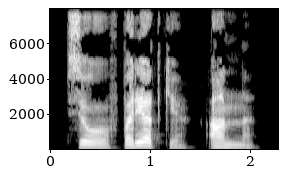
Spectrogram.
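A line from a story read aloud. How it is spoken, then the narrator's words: Drawn-out name. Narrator (Russian): протянул мое имя Дар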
